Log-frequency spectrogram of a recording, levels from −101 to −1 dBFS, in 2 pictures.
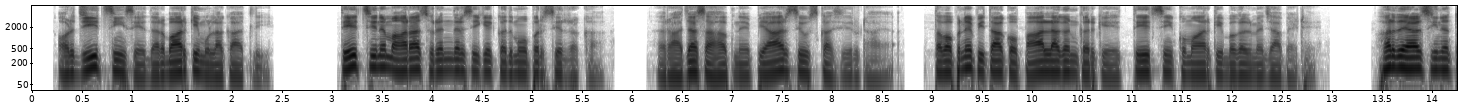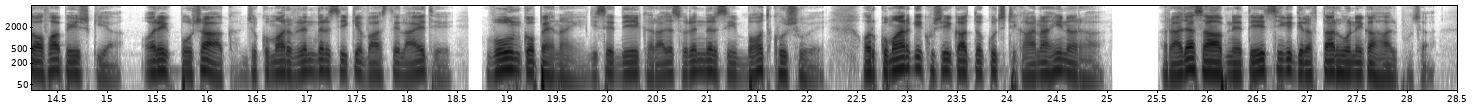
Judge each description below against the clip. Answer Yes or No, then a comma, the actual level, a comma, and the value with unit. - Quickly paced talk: Yes, fast, 195 wpm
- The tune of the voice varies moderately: Yes, average, 4.1 semitones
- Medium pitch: No, low, 105 Hz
